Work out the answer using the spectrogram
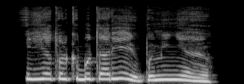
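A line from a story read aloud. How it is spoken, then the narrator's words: Joyful, excited. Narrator (Russian): сказала Наташка с радостно загоревшимися глазами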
